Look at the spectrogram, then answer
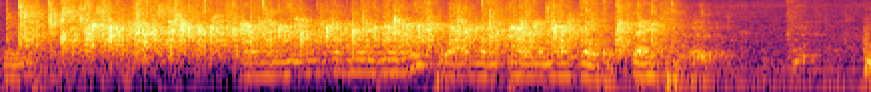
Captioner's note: applause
